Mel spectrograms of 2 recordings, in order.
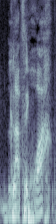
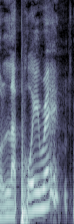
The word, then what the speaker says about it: La Poire: La Poix. – Take a shot. – La Poix. Grey Goose, La Poix. It's spelled like poire. But the French pronounce it La Poix.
